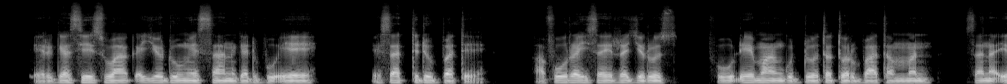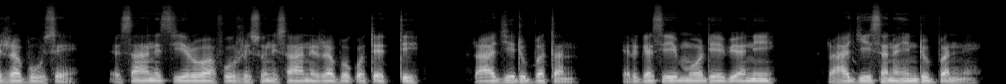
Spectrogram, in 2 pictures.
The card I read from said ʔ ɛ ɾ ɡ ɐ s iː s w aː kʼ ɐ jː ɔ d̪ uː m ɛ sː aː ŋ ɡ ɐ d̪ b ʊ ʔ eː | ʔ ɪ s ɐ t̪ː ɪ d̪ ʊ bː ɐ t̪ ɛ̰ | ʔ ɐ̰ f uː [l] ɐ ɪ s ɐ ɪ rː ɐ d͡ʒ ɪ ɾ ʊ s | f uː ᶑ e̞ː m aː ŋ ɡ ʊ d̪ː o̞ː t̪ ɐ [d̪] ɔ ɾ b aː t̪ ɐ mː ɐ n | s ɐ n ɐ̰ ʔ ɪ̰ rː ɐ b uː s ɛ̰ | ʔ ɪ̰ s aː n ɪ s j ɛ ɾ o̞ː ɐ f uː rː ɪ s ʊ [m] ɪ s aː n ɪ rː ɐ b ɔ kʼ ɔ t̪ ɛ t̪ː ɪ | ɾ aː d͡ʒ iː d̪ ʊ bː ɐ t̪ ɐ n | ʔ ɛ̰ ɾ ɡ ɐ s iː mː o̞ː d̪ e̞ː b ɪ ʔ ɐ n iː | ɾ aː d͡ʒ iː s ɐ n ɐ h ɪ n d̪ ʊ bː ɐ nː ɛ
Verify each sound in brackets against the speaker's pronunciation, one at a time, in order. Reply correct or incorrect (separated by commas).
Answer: incorrect, incorrect, incorrect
